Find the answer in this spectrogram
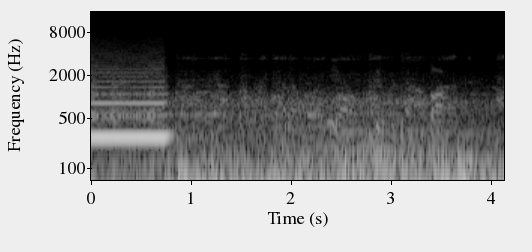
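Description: A vehicle horn sounding one long steady blast that cuts off abruptly about a second in. Then steady low road and engine rumble inside the truck cab.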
